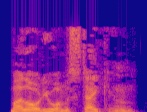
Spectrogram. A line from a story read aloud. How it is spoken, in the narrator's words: the one pleaded hastily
